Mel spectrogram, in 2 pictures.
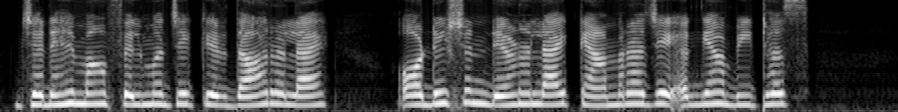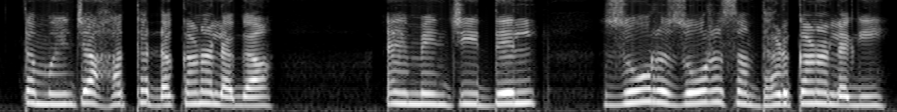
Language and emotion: Sindhi, fearful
